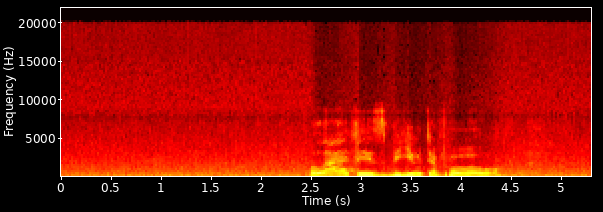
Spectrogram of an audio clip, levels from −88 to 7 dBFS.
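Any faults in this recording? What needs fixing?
Gain pumping runs throughout: the gain swings by around 10 dB, with room noise about 29 dB below the speech, likely because the microphone gain is set far too high and a fast limiter clamps every peak. A waveform shows a squashed, flattened envelope, and a spectrogram shows the level rising and falling as the gain swings. Lowering the input gain so peaks stay clear of the limiter would prevent it.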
